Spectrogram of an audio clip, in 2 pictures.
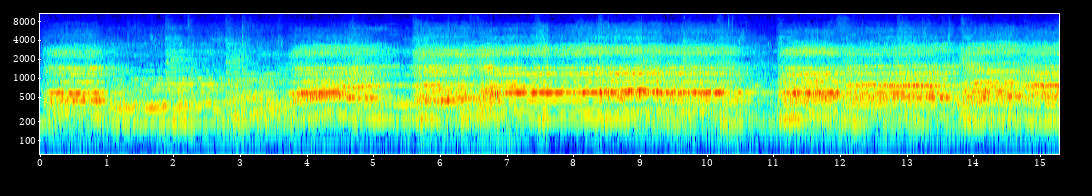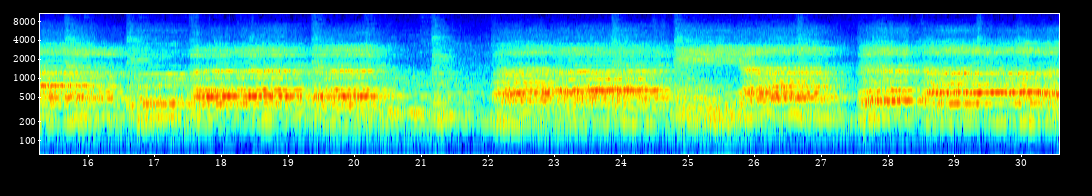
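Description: Men's vocal group singing a worship song in harmony, accompanied by a small acoustic guitar. The phrases break briefly about 11, 22 and 27 seconds in.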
